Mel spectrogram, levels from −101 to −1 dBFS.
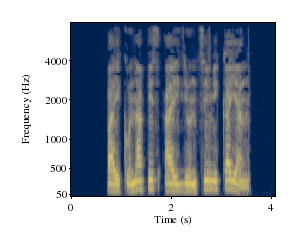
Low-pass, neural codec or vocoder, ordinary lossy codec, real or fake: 7.2 kHz; codec, 16 kHz, 8 kbps, FreqCodec, smaller model; MP3, 32 kbps; fake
